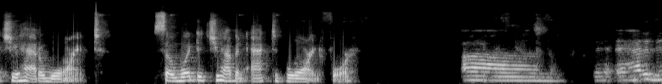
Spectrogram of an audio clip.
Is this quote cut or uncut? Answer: uncut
